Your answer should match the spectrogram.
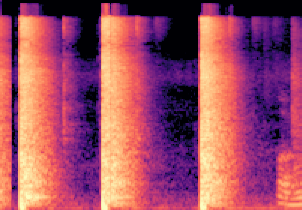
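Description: Three sharp airsoft gun shots, evenly spaced and close, each a crisp crack with a short fading tail, followed by a brief voice at the end.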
